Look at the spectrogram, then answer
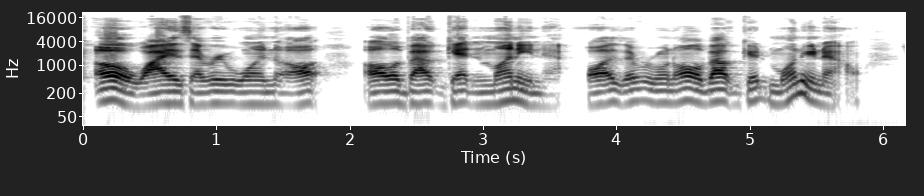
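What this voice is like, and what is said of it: Imitates another person's voice. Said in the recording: “My Obama impression's been all over the place today.”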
